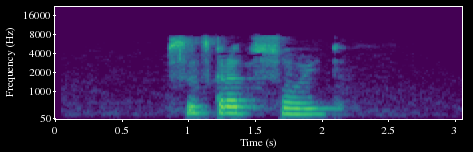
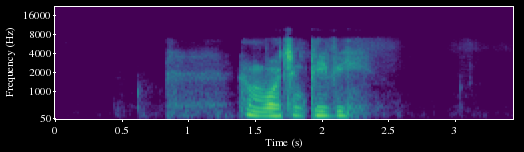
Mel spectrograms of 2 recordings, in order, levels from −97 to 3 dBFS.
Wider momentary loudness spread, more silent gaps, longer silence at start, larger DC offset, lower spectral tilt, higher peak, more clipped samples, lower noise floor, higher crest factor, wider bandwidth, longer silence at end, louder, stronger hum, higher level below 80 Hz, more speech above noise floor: about the same, 12 LU vs 11 LU; neither; second, 0.85 s vs 1.4 s; neither; second, -3 dB/octave vs -5.5 dB/octave; about the same, -10 dBFS vs -8 dBFS; neither; second, -77 dBFS vs -84 dBFS; about the same, 20 dB vs 22 dB; about the same, 8 kHz vs 7.4 kHz; second, 0.9 s vs 1.1 s; about the same, -25 LUFS vs -26 LUFS; neither; about the same, -72 dBFS vs -74 dBFS; second, 52 dB vs 59 dB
